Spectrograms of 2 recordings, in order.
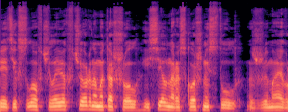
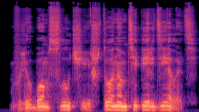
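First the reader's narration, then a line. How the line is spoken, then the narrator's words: Muffled whisper. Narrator (Russian): шепот, словно поглощенный толстым роскошным ковром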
